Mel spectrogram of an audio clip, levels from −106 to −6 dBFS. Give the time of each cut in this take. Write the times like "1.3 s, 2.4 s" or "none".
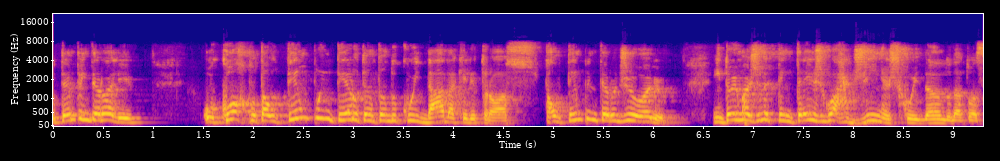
1.3 s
